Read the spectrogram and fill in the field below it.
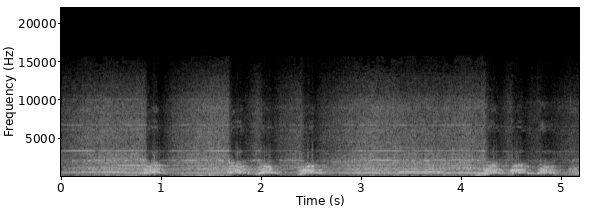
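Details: Pet German shepherd and a shepherd/husky mix attacking a running vacuum cleaner: sharp, rising-falling barks in short bursts near the start, middle and end, over a steady mechanical vacuum drone.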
